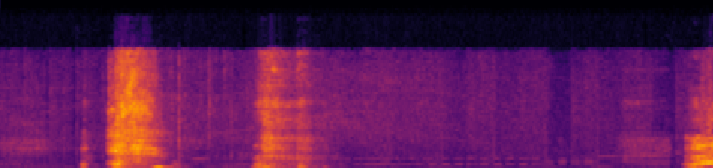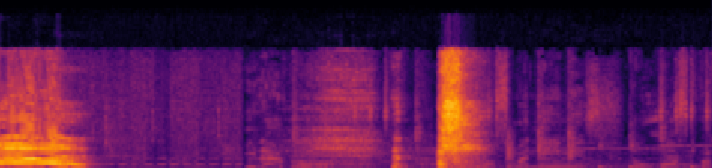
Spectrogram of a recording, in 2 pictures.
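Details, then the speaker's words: Young woman sneezing so powerfully her headset flew off: several sharp sneezes with a drawn-out voiced cry in the middle, over background music; sneezing. "my headset flew off my sneeze was so powerful yeah it's good right"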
